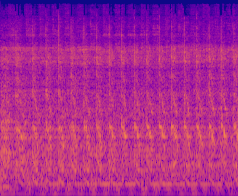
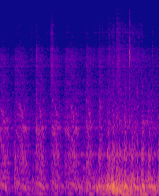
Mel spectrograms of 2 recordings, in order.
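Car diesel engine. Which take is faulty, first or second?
first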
